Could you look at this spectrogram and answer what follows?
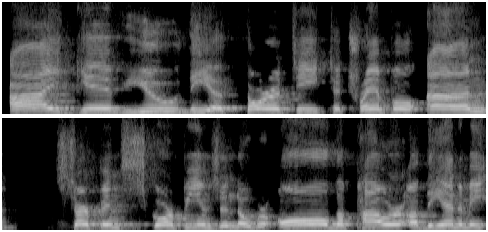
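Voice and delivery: slow, high, deliberate reading aloud; congregational reading. Acted. Pastor reading Luke aloud with the church, slow and high. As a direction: lead the church through scripture.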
